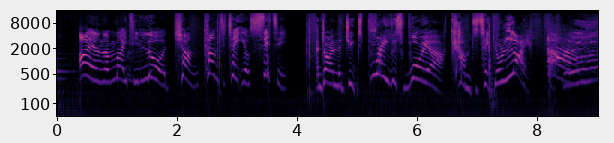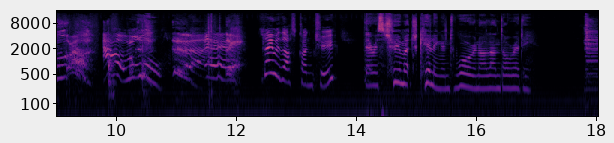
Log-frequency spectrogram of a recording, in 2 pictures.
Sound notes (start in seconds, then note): 8.2 boys playing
